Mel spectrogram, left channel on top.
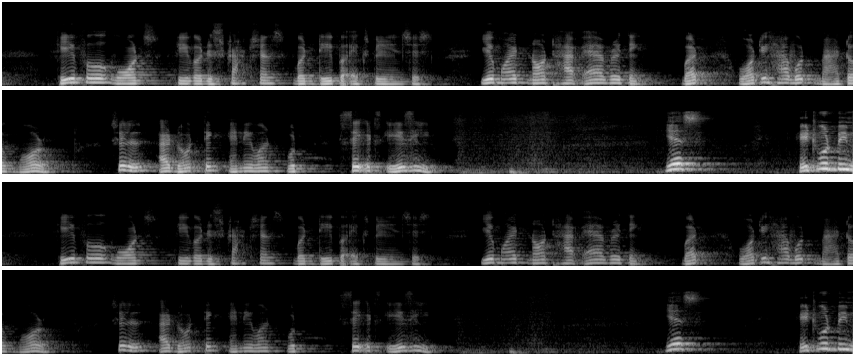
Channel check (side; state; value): right; quieter; 8.1 dB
